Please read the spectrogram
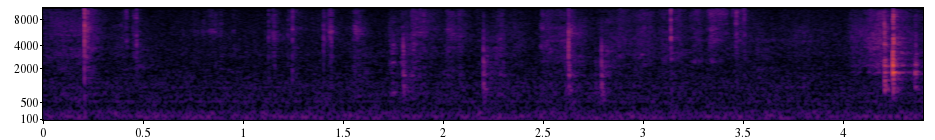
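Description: Irregular small clicks and taps from hands working with craft materials, over a faint steady low hum.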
